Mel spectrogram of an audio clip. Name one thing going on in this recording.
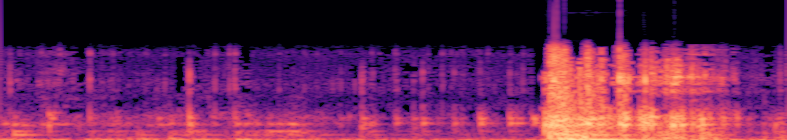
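A metal spear scrapes and knocks against rock underwater.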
